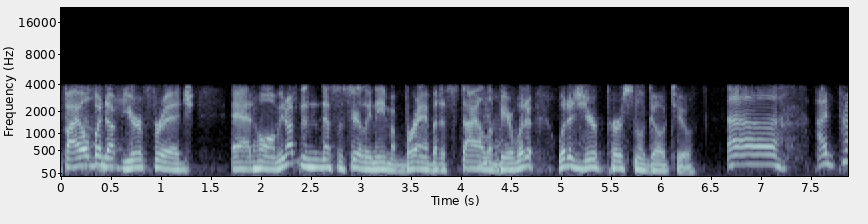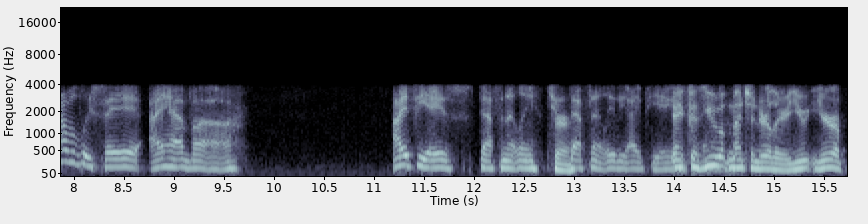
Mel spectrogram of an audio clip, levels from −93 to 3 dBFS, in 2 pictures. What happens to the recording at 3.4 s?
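Nothing goes wrong at 3.4 s: the speech runs through that moment intact, with no dropout, click or distortion, only the band-limited, phone-like character of the AMR narrowband mobile codec carrying it.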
